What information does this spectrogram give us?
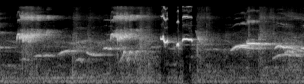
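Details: Female Oriental magpie-robin calling the male; a few drawn-out, buzzy whistled notes with short gaps, one pair of brief sharp chirps in the middle.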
